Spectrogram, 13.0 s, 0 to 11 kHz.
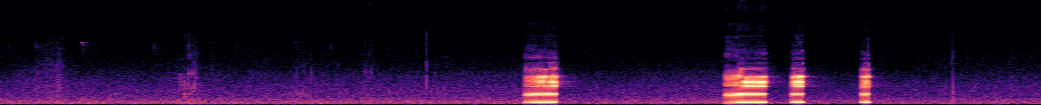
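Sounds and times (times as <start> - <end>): buzzy deer call: 6.5 - 7.1, 9.0 - 11.0.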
